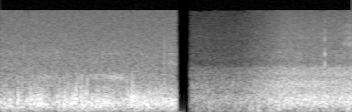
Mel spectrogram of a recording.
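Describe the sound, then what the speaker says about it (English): A headwind blows across a lake during a canoe trip, roaring steadily against the microphone with a rushing, wave-like whoosh, broken by a brief dropout of silence before the gusting resumes. "There's a nice headwind blowing."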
